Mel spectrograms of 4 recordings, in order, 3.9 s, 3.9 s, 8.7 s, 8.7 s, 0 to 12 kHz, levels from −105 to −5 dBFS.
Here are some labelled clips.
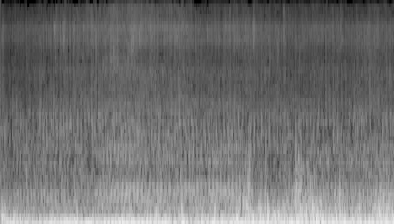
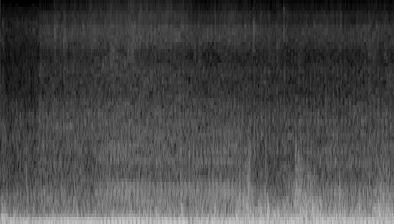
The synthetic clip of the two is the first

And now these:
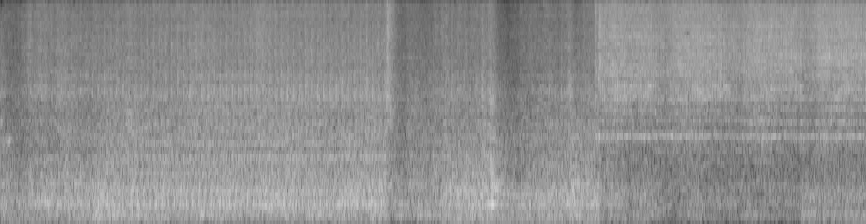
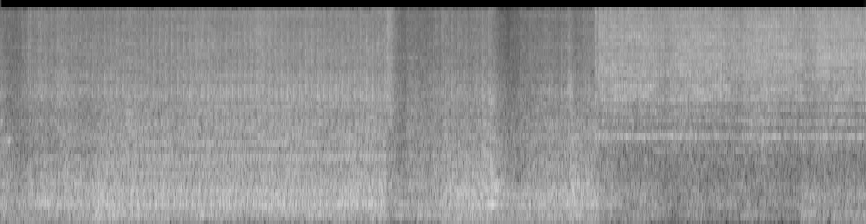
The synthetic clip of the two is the first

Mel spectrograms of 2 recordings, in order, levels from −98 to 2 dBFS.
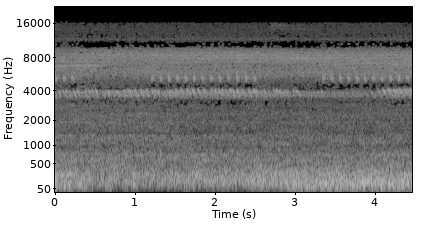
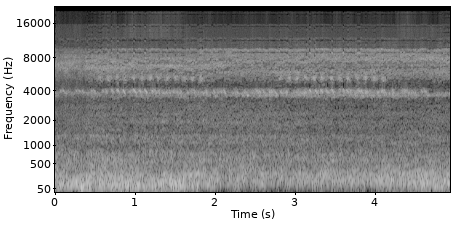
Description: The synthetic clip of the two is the second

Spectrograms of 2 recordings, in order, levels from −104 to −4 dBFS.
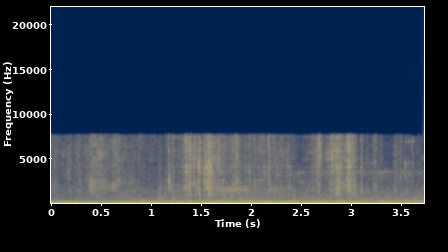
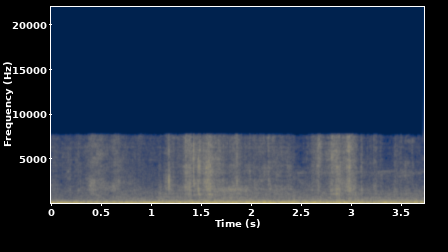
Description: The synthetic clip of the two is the second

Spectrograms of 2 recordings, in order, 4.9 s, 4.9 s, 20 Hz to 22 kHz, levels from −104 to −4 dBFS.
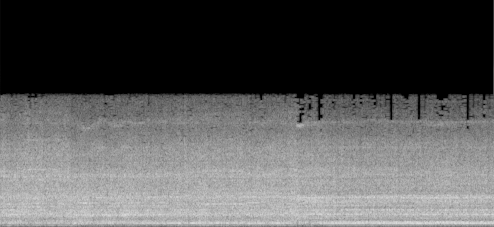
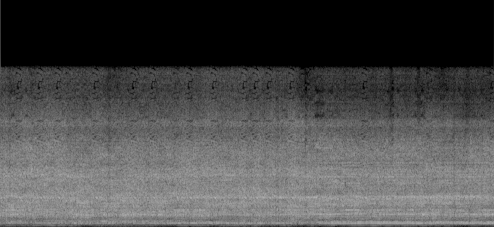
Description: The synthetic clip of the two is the second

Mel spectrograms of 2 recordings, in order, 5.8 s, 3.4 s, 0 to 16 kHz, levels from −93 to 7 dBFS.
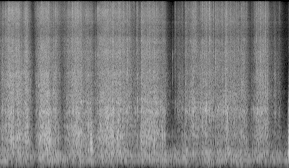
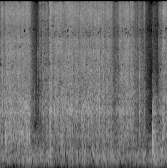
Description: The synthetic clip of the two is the first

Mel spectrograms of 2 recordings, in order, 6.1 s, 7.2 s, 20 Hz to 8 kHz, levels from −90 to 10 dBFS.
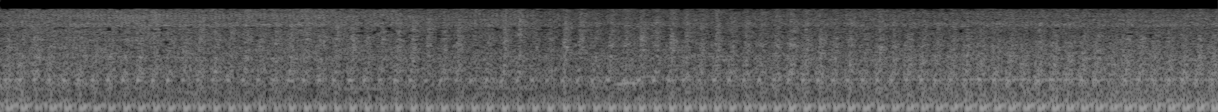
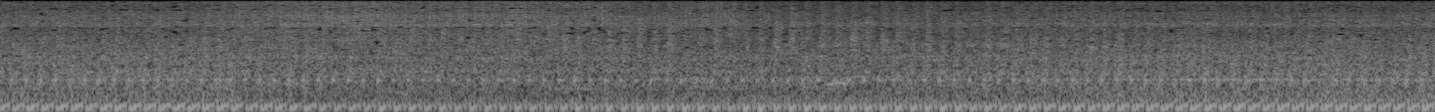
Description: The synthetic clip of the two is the first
